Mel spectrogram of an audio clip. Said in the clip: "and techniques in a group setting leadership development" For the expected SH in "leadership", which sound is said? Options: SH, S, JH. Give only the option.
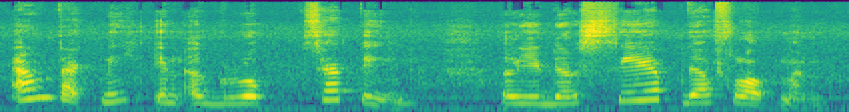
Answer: S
